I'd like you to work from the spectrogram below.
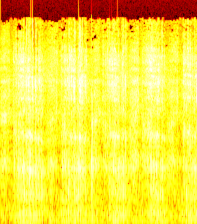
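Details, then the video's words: Bulldog with brachycephalic syndrome, its overlong, thick soft palate at the trachea entrance causing snoring and breathing difficulty: harsh, rasping, roaring breaths in loud bursts, about five in four seconds, each lasting under a second with brief gaps between. "Ronflement du bouledogue"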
